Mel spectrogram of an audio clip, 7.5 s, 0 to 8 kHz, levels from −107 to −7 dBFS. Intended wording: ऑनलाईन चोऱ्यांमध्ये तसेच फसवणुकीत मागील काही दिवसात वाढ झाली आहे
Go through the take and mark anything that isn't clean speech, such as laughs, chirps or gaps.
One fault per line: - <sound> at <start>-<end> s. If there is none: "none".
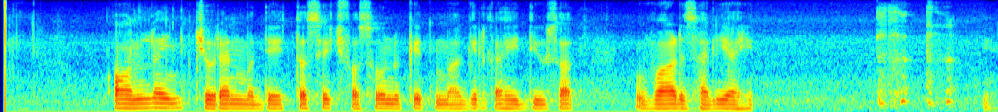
- cough at 6.6-7.2 s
